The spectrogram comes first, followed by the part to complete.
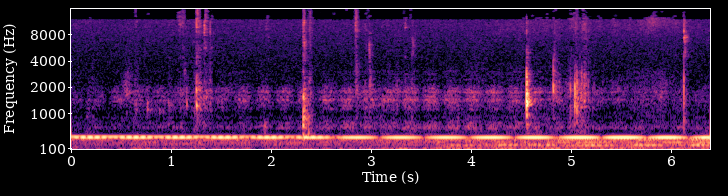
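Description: A steady, mid-pitched sustained drone tone from an experimental noise-music performance, which from about two seconds in pulses regularly, about twice a second. A few faint clicks and taps sound over it.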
